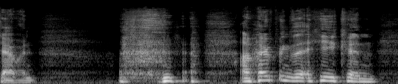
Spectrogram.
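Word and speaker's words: Eoin: essentially I'm hoping that EO Oh e Owen is probably how it's pronounced just Owen I'm hoping that he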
